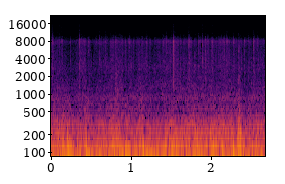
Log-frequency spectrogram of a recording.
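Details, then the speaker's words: 2012 Cadillac CTS road test after front wheel bearing replacement: only steady low road rumble and wind at cruising speed, no growl rising with road speed as before; wheel bearings now quiet. "Now that we're road testing here, our wheel bearings are nice and quiet now."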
